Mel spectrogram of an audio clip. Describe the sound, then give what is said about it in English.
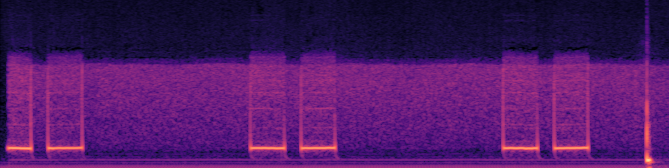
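An international telephone call to British Telecom in London, England, ringing through on the line, three paired double-ring tones in a steady rhythm over faint line hiss, ending with a sharp click as it connects. “I'm going to try the phone company over in England.”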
